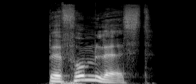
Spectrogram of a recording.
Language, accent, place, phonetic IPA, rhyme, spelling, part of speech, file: German, Germany, Berlin, [bəˈfʊmləst], -ʊmləst, befummlest, verb, De-befummlest.ogg
- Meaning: second-person singular subjunctive I of befummeln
